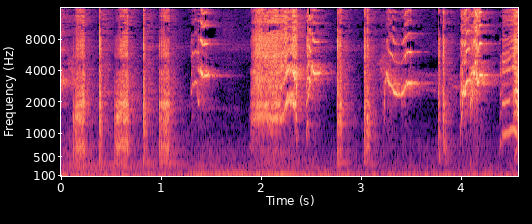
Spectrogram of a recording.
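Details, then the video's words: Javan myna full-content song to set a silent myna singing: harsh grating bursts alternating with squeaky, bending whistles that dip and rise, delivered in an uneven, chattering sequence. "Jalak Kebo Full Isian Bikin Jalak Bisu Buka Suara"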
